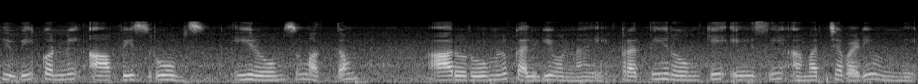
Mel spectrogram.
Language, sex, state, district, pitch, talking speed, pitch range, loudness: Telugu, female, Andhra Pradesh, Srikakulam, 200 Hz, 110 wpm, 195-220 Hz, -19 LUFS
